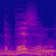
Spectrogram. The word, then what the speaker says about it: DVSN: know i was like i bet you there's a way to pronounce this and i said division okay you talking over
